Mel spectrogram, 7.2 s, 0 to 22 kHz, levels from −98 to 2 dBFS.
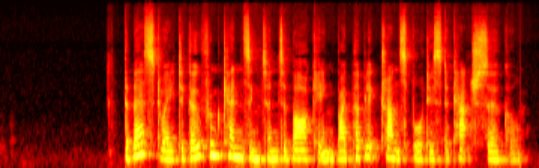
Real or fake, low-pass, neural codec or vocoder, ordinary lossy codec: real; 19.8 kHz; none; Opus, 64 kbps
